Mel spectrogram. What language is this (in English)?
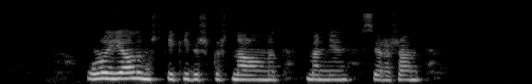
Mari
